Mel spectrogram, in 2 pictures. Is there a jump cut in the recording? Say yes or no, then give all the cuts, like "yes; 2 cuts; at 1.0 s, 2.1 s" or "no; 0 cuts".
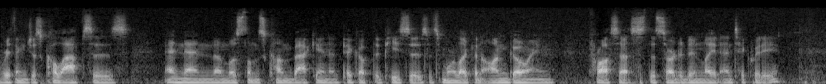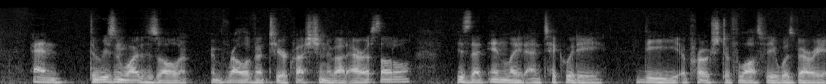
no; 0 cuts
